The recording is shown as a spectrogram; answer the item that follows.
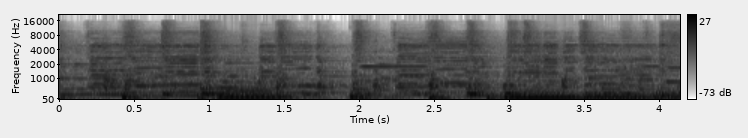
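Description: A live band playing an instrumental stretch of a Latin dance tune, with strong bass-guitar notes, drums and brass over a steady dance beat.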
